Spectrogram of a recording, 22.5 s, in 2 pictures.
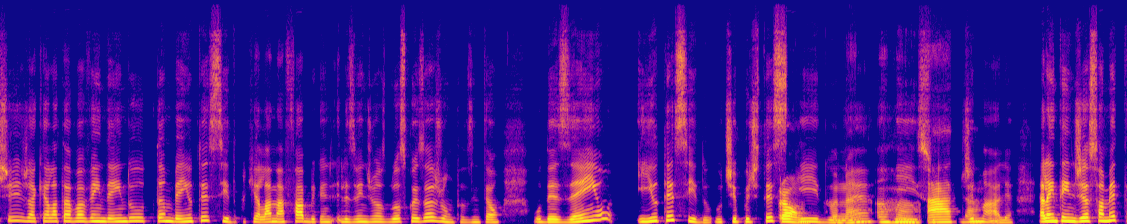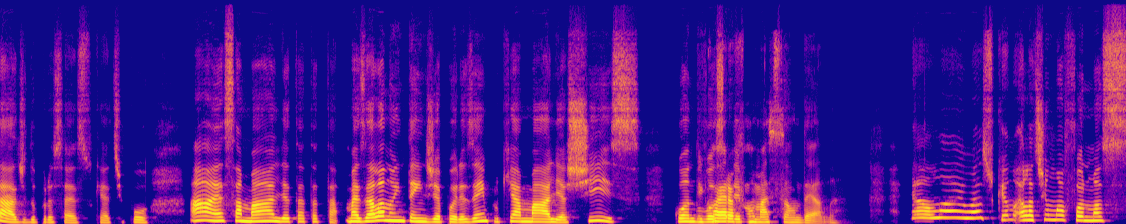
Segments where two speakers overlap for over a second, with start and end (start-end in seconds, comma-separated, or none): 7.8-9.9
